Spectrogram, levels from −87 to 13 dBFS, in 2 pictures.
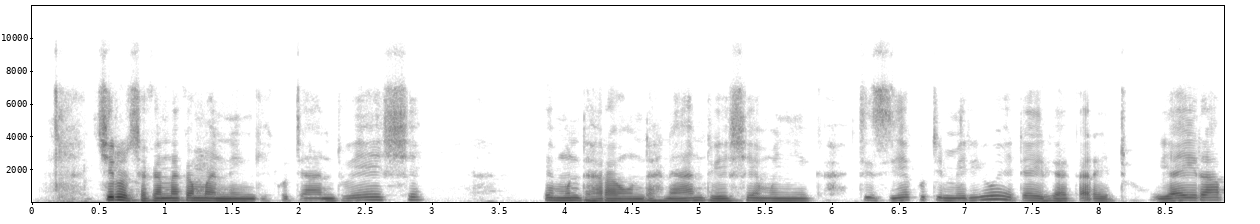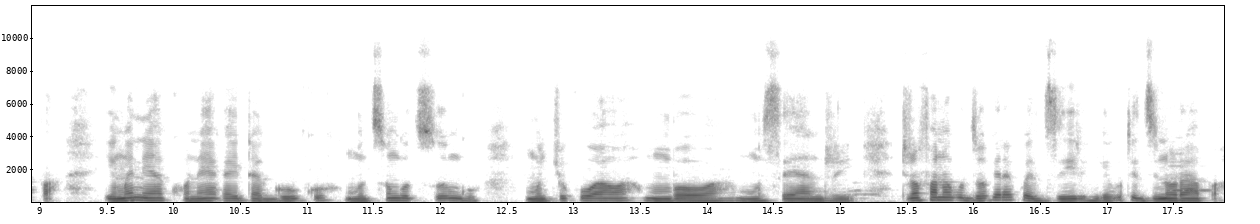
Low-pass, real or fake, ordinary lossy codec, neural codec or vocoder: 7.2 kHz; real; Opus, 24 kbps; none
